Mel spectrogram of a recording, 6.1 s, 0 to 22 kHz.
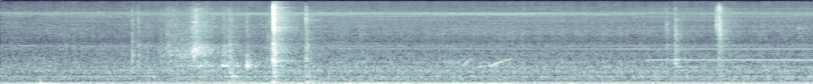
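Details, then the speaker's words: Early-2000s AOpen CustomPC Zip drive: a few light clicks, then a soft rising whir as the disk spins up with no grinding; a normal spin-up. "okay that's a normal sounding spin up and we're doing okay"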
